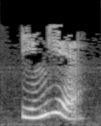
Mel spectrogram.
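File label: "营业", Mandarin Chinese; hsk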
